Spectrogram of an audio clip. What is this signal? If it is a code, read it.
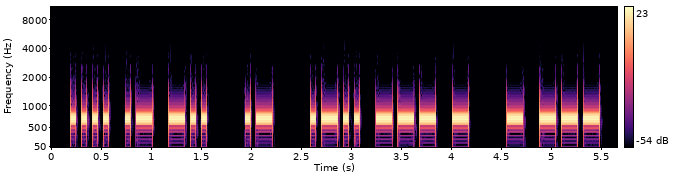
Morse code, heard as a keyed tone, about 22 wpm, 700 Hz. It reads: HAD A LOT TO
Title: Sentences from Top 1000 Words 22wpm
